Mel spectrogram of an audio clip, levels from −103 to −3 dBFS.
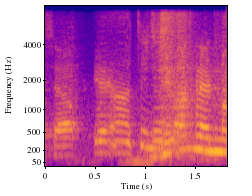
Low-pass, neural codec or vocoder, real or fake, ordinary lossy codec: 7.2 kHz; codec, 16 kHz, 0.5 kbps, X-Codec, HuBERT features, trained on general audio; fake; none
